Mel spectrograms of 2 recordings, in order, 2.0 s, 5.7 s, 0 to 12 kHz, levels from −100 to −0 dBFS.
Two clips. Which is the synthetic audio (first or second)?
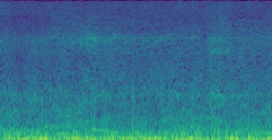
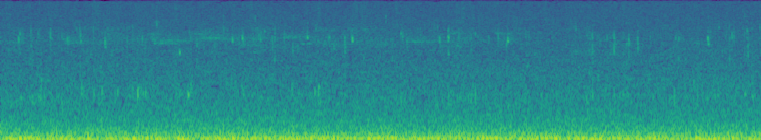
first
